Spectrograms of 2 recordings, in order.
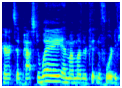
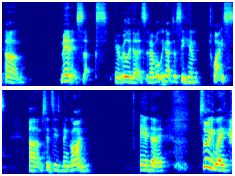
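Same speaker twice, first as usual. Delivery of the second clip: usual speaking voice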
